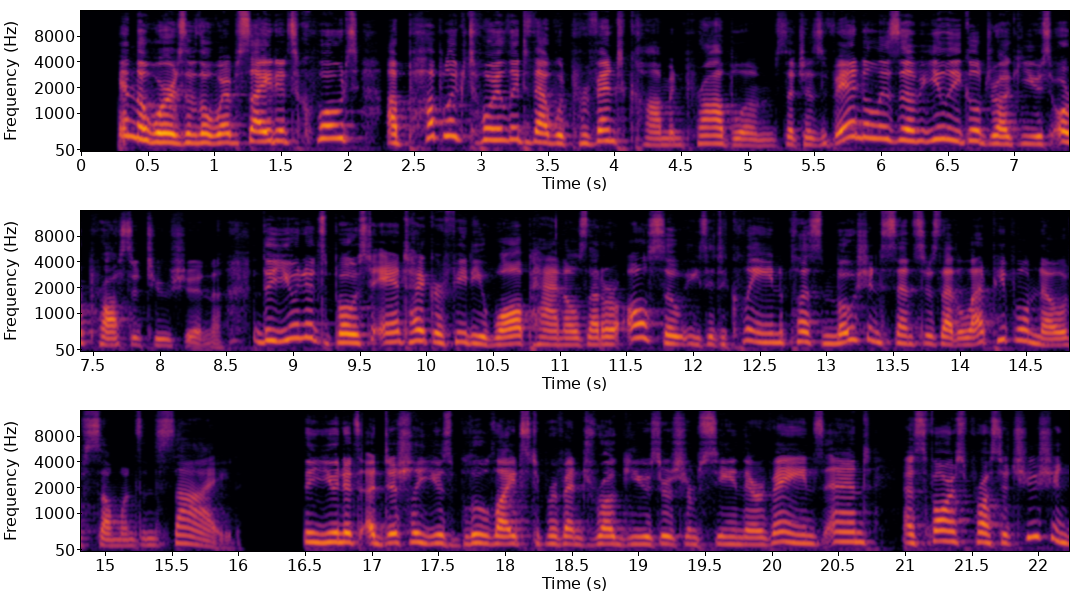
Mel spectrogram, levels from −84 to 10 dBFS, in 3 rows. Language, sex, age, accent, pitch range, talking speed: English, female, 30-49, American, 195-270 Hz, 175 wpm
